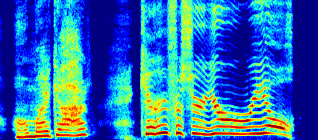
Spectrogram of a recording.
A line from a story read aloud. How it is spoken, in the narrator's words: I screamed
